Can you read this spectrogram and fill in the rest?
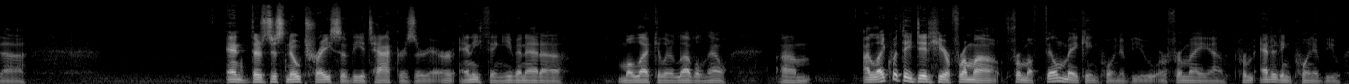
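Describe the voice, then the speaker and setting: A man's voice: low-pitched, normal speed, fairly bright tone, no room sound. A man co-hosting a casual, unscripted TV review, thinking aloud in a hesitant, rambling way. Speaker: co-host of a review show.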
